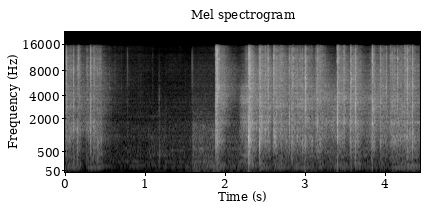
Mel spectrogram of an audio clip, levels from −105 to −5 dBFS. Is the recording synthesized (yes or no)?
yes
